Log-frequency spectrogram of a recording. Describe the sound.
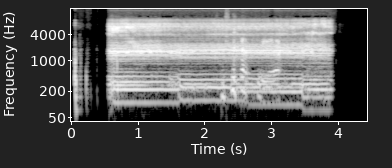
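A voice imitates a microwave running with autotune: a few quick clicks, then a loud, steady buzzing drone with a flat, locked pitch lasting over three seconds, with slight warbles before it stops.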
